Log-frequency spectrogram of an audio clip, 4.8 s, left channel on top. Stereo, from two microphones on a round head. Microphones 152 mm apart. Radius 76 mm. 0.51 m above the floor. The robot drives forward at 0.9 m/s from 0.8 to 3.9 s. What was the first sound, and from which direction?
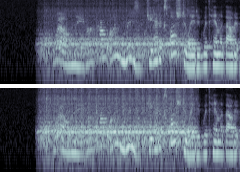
A woman speaking, 80° left.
